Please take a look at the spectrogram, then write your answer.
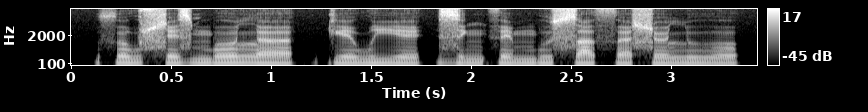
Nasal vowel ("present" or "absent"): absent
